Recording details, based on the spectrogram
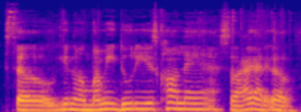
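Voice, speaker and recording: A woman's voice: on the low side, steady tone, brisk, creaky, dark tone. A young woman with a Haitian Creole accent, a native Creole speaker, giving a casual tarot reading in blunt, profane talk full of "you know what I'm saying". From Haitian home. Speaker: tarot reader.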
